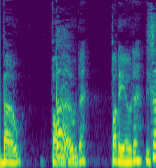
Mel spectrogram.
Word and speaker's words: BO: It's not pronounced bow and it's not spout bow. Um who calls it bow? Everyone knows it's bo.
